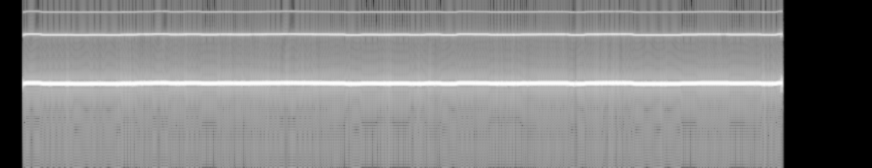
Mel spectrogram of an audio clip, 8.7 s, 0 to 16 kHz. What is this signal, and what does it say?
FT8 (one signal), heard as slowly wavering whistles, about 6.25 baud.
